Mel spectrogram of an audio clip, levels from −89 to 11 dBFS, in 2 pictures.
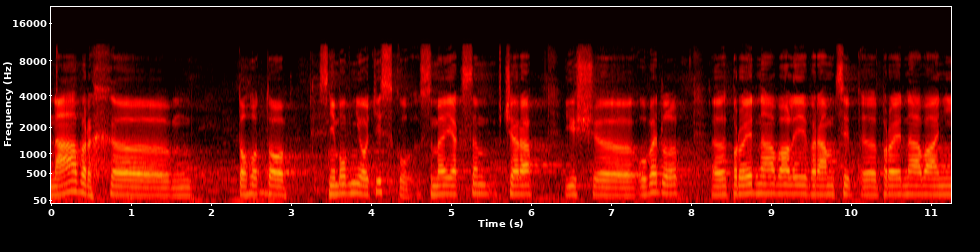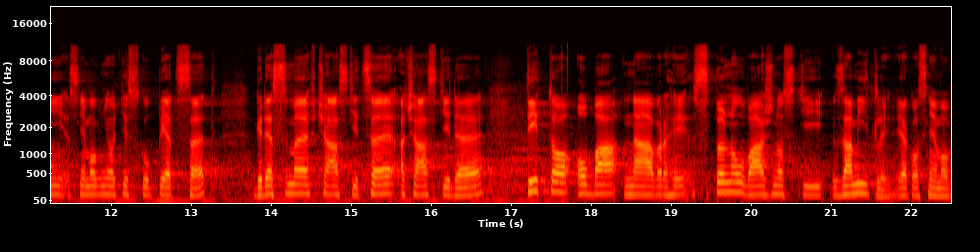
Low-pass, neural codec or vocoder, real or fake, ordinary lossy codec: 10.8 kHz; none; real; MP3, 96 kbps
